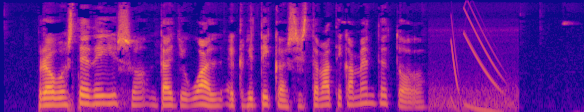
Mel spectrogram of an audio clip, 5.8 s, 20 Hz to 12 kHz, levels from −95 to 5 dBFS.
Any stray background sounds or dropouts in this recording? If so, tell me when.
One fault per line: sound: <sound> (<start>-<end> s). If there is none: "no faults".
sound: chirp (4.5-5.1 s)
